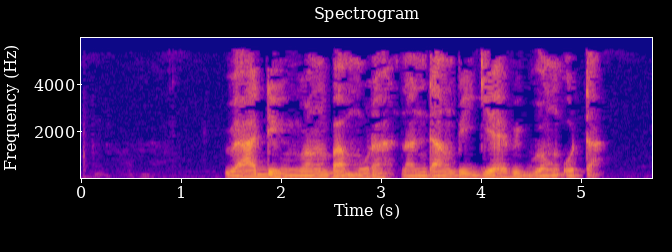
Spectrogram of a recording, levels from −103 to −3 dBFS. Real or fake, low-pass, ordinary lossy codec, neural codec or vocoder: real; 5.4 kHz; MP3, 24 kbps; none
